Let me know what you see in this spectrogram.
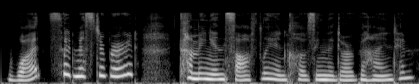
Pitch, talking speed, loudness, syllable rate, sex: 255 Hz, 185 wpm, -15 LUFS, 5.5 syllables/s, female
